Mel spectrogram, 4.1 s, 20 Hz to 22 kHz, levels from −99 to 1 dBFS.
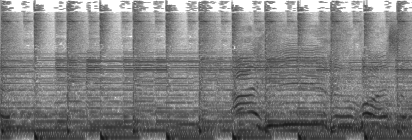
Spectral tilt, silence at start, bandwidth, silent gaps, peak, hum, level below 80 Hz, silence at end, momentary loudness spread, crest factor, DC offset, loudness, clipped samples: -4.5 dB/octave; 0 s; over 20 kHz; none; 0 dBFS; none; -22 dBFS; 0 s; 5 LU; 14 dB; under 0.1%; -15 LUFS; under 0.1%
